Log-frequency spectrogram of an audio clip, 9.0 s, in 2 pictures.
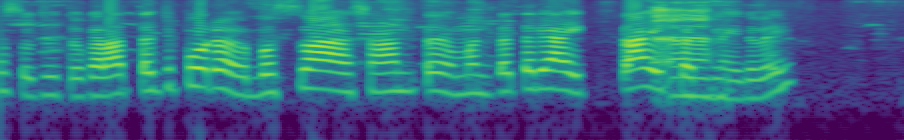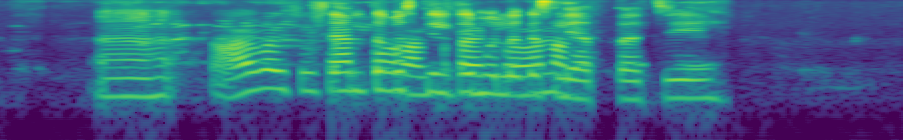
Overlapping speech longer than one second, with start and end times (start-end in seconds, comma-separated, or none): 6.1-7.5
